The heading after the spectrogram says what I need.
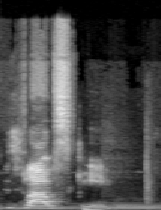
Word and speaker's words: Scislowski: Scislowski. Scislowski. Yeah, the C is silent, so just kind Okay. of skip over it.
